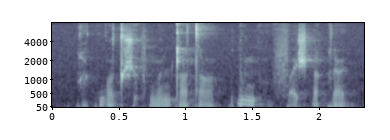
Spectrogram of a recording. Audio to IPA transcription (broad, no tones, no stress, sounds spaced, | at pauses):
q ṳ k w ɔ t ʃ ɔ̰ f n̪ ɔ n ʈ ɑ t ɑ | ɗ u n h ṳ f a̰ ʃ ɗ ɛ q ɾ ɨ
